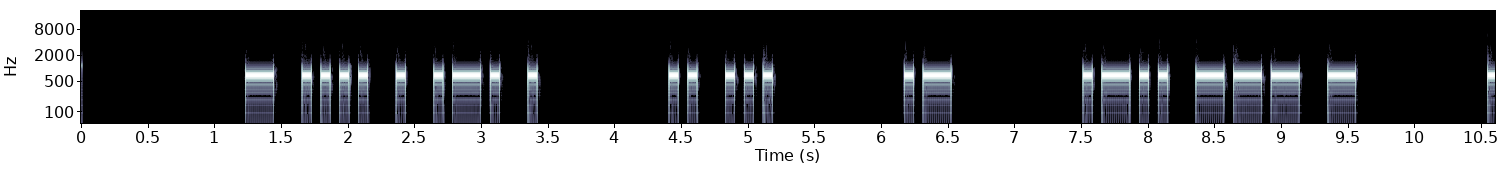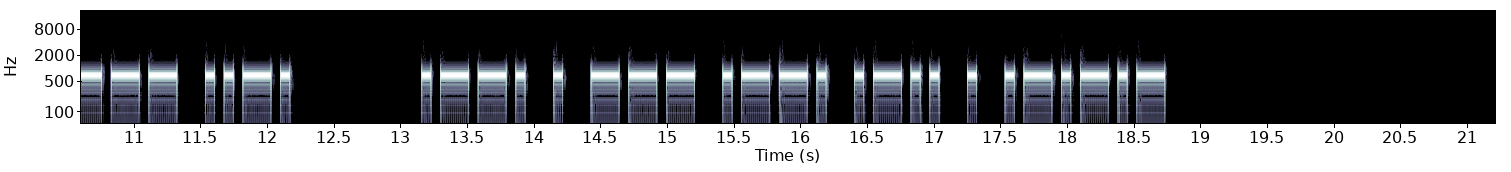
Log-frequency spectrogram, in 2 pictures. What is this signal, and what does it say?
Morse code, heard as a keyed tone, about 17 wpm, 700 Hz. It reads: THERE IS A LOT OF PEOPLE.
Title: 2x Word-Spacing - Sentences from Top 500 Words - 17wpm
